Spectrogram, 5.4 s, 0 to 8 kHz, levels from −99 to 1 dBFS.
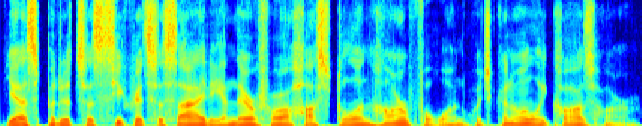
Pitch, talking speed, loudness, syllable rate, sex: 105 Hz, 200 wpm, -21 LUFS, 5.8 syllables/s, male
